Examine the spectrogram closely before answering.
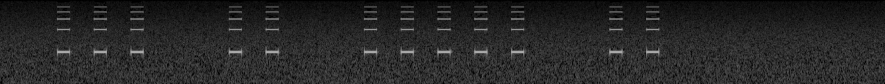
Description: Beep code, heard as beeps from a small speaker, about 1700 Hz. 3-2-5-2.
